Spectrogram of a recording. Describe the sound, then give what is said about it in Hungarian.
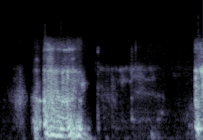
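A loud, harsh cough bursts right up against the microphone, followed by a brief quiet pause before a second cough begins at the very end. “csak kettő dolog, hogyha köhögsz, akkor létszes minden messzebb a mikrofont, mert nagyon ah, hangos.”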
